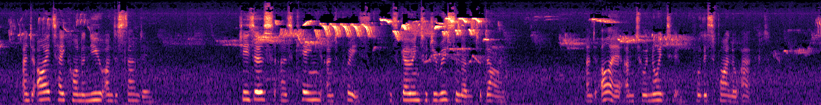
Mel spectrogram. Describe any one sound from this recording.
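A woman reads aloud calmly, close by.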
